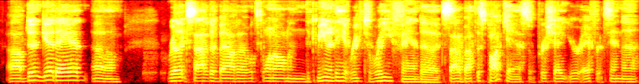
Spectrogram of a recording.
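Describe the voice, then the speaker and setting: A man with a Southern US accent speaks at a moderate pace in a fairly low voice with ordinary pitch variation, over noticeable background noise. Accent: Southern country. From US South, North Georgia. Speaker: forum owner. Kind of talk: interview.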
